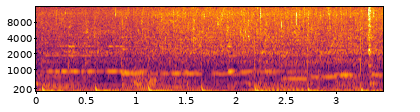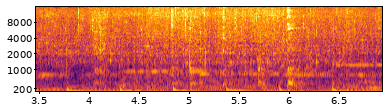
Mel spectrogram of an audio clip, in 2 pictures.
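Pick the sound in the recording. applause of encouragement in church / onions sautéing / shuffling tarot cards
onions sautéing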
